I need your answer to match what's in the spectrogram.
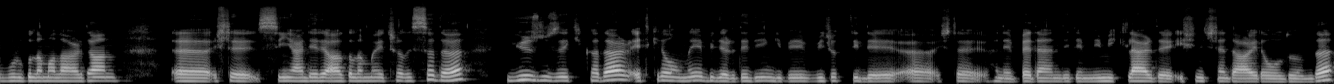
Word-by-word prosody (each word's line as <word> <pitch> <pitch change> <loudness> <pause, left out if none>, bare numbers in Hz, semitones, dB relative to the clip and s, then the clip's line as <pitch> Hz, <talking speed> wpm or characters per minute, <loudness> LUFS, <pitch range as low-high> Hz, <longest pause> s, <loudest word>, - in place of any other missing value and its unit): vurgulamalardan, 160 +1 +1 0.5
eee, 155 -2 +3
işte, 155 0 -1
sinyalleri 165 0 +1
algılamaya 160 0 0
çalışsa 170 +5 -2
da 195 +6 +5 0.4
yüz 195 +2 0
yüzeki 175 -1 -3
kadar 200 +4 +5
etkili 180 +3 -3
olmayabilir. 165 -3 -1
Dediğin 160 +1 -2
gibi, 150 -1 -3
vücut 165 +2 -6
dili, 145 -2 -2
eee, 145 0 -1
işte, 145 -1 -5
hani, 140 -3 -5
beden 145 0 0
dili, 145 0 -4
mimikler 150 +1 +2
de 140 -3 0
işin 160 - -6
içine 150 -1 -4
dâhil 140 -1 +2
olduğunda 140 +7 +2
155 Hz, 120 wpm, -25 LUFS, 150-170 Hz, 0.5 s, da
